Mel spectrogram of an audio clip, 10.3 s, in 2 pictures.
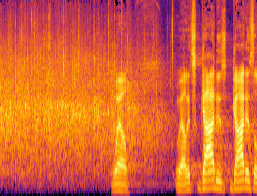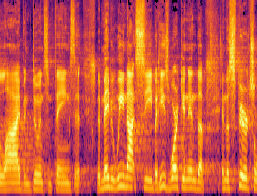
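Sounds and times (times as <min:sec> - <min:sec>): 
audience clapping: 0:00.0 - 0:03.5
speech: 0:02.2 - 0:02.7, 0:03.5 - 0:10.2.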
